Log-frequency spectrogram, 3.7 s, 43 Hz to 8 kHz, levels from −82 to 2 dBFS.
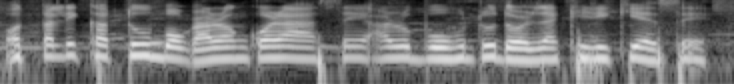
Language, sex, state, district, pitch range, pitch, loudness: Assamese, female, Assam, Sonitpur, 210-235 Hz, 220 Hz, -15 LUFS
